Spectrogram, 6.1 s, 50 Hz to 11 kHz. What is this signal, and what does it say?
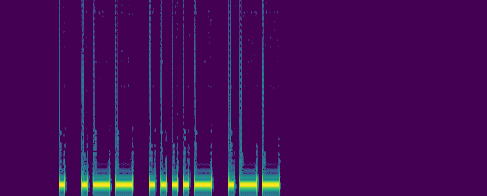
Morse code, heard as a keyed tone, about 17 wpm, 700 Hz. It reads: EW4W
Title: DXCC-100 Call Signs - 4 Characters - Repeated 3x - 17wpm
